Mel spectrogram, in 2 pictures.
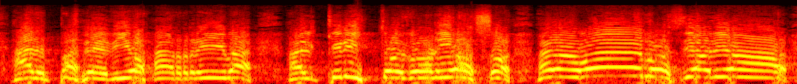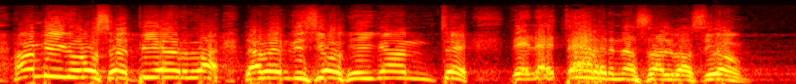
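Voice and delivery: high-pitched, driving revival sermon; exultant, urgent pulpit cry; impassioned preaching. Real, not acted. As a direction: preach it at full force, phrase upon phrase. Preaches at full force.

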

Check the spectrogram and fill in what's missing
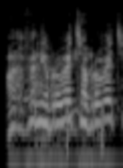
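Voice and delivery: high, loud hype; excited urging. Real, not acted. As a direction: cheer a teammate on. Urging teammate in a clutch.

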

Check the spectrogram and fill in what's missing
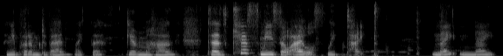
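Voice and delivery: soft bedtime voice; hushed. Acted. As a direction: hush it like a lullaby. Putting finger to bed.

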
